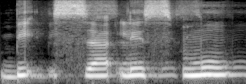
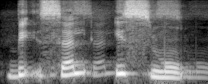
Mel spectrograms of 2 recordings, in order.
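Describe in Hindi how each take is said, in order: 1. lam सीधे ismu से जुड़ता है, इसलिए इसे मिलाकर बोला जाता है। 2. ismu से पहले वाला alif अलग से बोला जाता है। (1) "लाम के नीचे जो ज़ेर है उसको डायरेक्ट सीन के साथ मिलाया जाता है" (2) "आमतौर पर लोग इसको कैसे पढ़ रहे होते हैं, ऐसा नहीं पढ़ना"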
